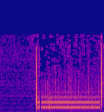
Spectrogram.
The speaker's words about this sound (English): it's time for... Phone Fun! Phone Fun! The dialing, devilishly demonistic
